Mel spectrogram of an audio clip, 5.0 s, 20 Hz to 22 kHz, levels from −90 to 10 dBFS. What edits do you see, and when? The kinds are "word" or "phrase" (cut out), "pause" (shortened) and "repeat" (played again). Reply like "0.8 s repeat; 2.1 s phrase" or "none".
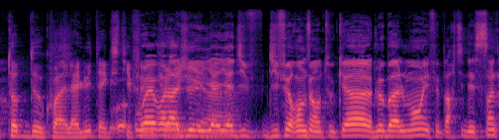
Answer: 3.1 s phrase; 3.7 s word

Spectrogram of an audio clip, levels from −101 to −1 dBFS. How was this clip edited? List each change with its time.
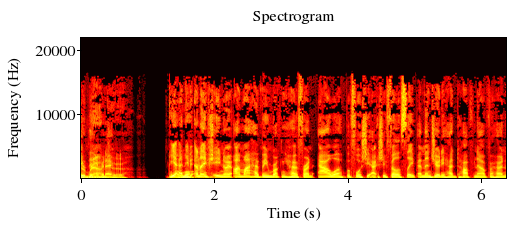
2.0 s word

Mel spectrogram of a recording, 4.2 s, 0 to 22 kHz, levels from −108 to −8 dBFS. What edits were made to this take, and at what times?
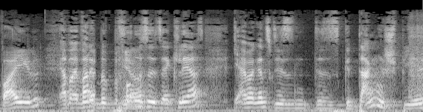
0.9 s word; 2.3 s word; 2.7 s word

